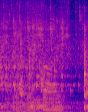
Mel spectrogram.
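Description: Water rushing through a toilet cistern valve, a steady close hiss of flowing liquid ending in a small knock.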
